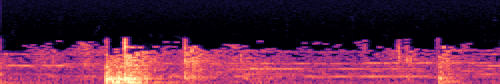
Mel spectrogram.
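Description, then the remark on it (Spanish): A door shuts with a firm wooden thud, followed by a lighter knock and another soft bump a moment later, over a low steady hum with no talking. “Cierra la puerta, pero queda observando a través de las rendijas hacia el largo pasillo”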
